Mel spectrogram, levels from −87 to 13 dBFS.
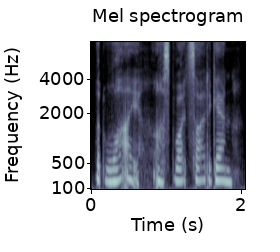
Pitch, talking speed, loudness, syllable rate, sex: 205 Hz, 145 wpm, -19 LUFS, 5.8 syllables/s, female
